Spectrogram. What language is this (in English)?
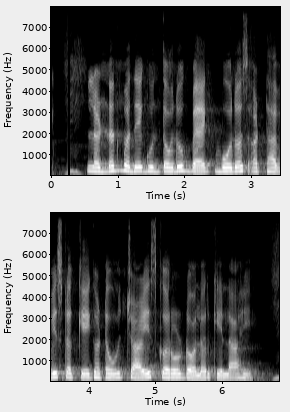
Marathi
